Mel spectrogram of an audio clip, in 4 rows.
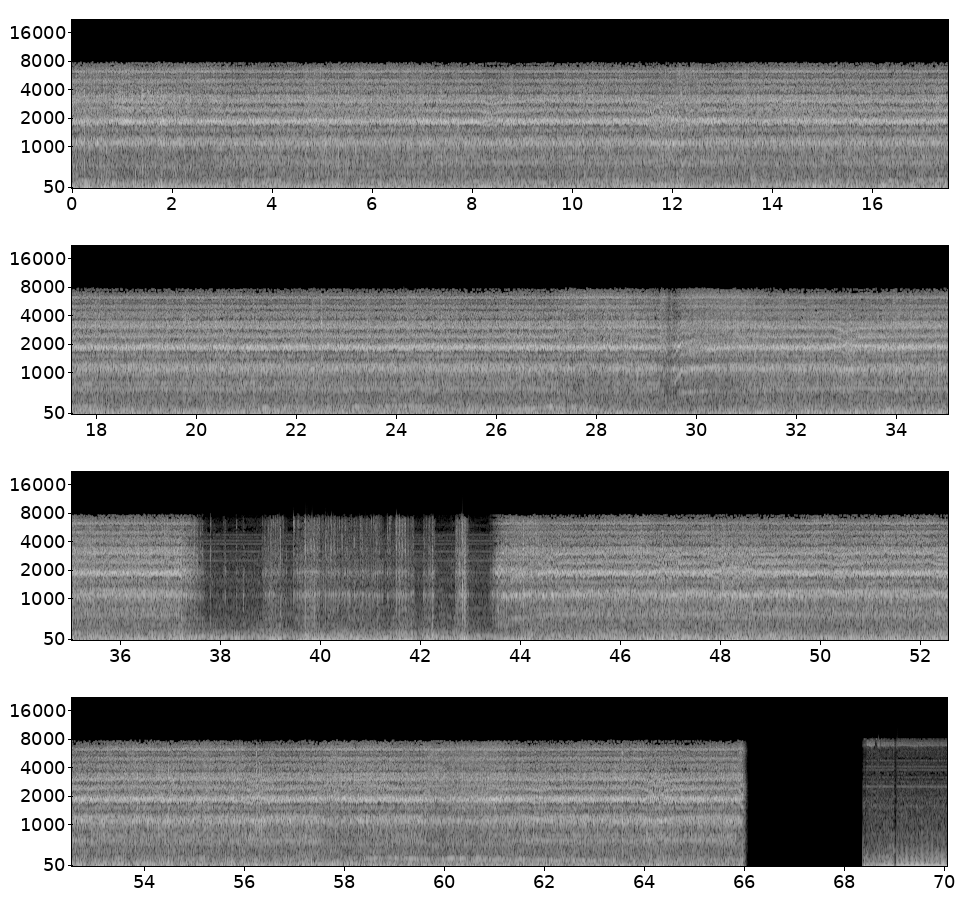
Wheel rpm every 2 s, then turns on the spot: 160, 160, 160, 160, 160, 160, 160, 160, 160, 160, 160, 160, 160, 160, 150, 160, 160, 160, 100, 10, 20, 30, 160, 160, 160, 160, 160, 160, 160, 160, 160, 160, 150, 10, 0.
38-42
